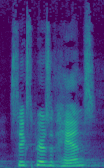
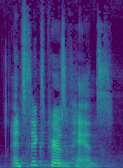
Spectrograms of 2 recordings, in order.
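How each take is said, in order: First: Disbelieving question rising on pairs; "Six pairs of hands?" asked with a rising, doubtful lift; incredulous echo. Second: Flat, slower statement that falls at the end; slow, settled listing of hands; matter-of-fact list. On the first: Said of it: "The angel shook her head slowly and said". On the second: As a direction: state it calmly, as a given. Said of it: "And God said". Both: A narrator's reading.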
